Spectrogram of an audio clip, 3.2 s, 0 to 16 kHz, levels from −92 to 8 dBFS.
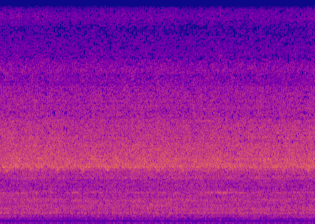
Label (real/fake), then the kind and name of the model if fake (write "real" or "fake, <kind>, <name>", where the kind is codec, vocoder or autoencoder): fake, vocoder, BigVGAN v2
